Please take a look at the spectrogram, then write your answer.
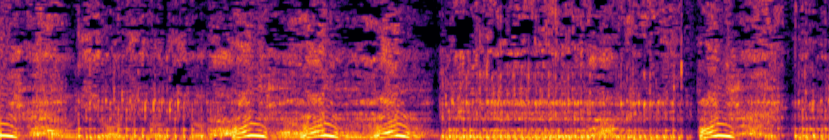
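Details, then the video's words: Dog barking in repeated arched barks, several in quick succession, then a gap and one more, over a constant noisy background. "Hundebellen, Bellender hund sound, Dog barking"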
